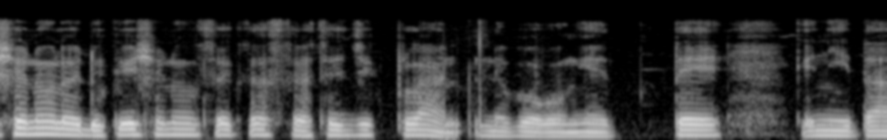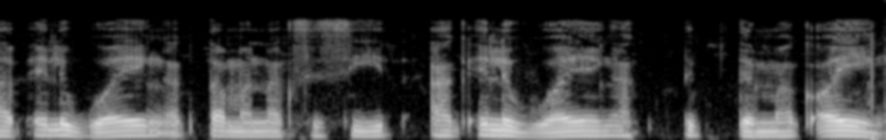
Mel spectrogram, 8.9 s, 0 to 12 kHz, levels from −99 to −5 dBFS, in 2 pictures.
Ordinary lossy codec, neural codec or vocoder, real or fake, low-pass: none; none; real; 7.2 kHz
